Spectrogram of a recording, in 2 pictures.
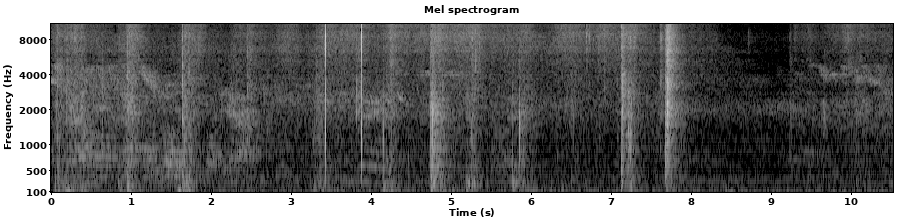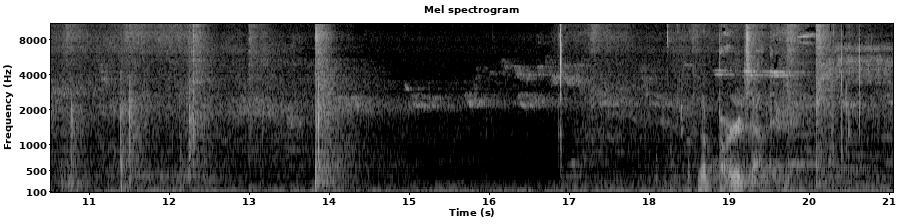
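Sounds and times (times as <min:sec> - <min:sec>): footsteps on concrete floor: 0:00.0 - 0:08.1, 0:09.6 - 0:14.3, 0:19.5 - 0:20.6
low hum: 0:00.0 - 0:21.0.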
